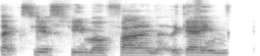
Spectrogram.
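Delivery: ordinary talk, nothing marked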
